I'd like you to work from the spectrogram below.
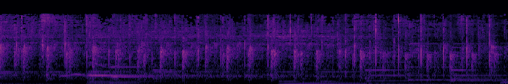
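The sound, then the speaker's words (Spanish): A church audience claps steadily for the King of Kings in a dense, sustained burst of applause, with held keyboard and bass notes playing underneath throughout. “Fuerte aplauso al Rey de Reyes.”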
